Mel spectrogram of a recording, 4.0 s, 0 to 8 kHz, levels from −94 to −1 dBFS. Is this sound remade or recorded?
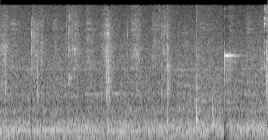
recorded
